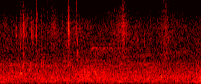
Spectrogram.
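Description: Shallow creek water flowing in a steady, even rush, with a few faint short clicks.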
